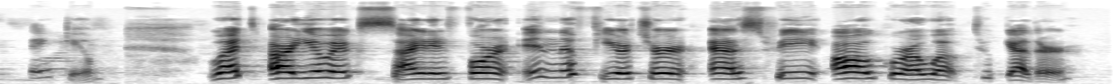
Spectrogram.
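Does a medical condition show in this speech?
Yes: cerebral palsy; affects muscles.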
